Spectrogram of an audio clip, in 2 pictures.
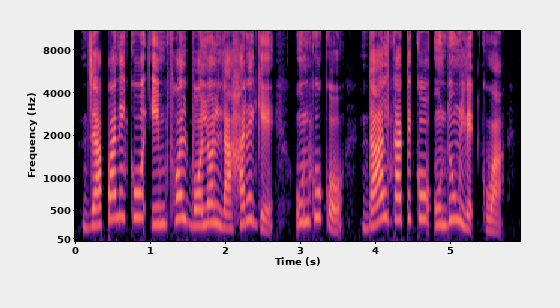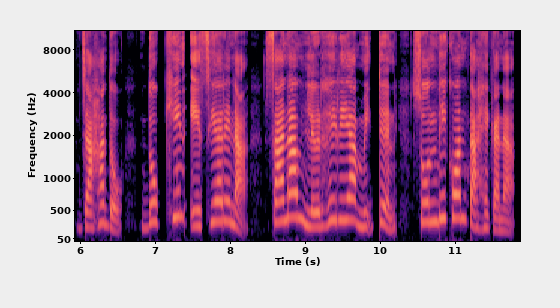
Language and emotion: Santali, neutral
